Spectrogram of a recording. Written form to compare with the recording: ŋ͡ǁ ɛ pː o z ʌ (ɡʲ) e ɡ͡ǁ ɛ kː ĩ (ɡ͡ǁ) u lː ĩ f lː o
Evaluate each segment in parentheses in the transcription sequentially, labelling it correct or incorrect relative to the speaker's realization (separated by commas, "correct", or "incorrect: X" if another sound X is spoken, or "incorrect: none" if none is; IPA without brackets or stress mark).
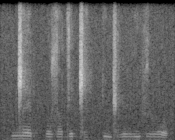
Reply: incorrect: d, correct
